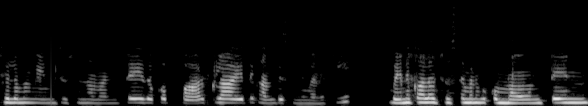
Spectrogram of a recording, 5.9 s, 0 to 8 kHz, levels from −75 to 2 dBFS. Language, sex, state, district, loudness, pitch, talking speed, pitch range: Telugu, female, Telangana, Karimnagar, -20 LUFS, 275 Hz, 155 wpm, 260-285 Hz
